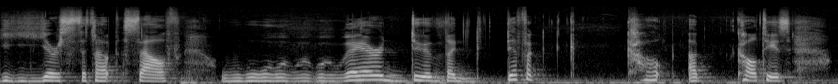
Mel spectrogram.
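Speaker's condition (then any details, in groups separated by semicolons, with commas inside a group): Stutter, severe; stutter persisting despite much of life trying to stop, described as incurable; stutters a lot, struggles to speak; prolonged sounds, blocks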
